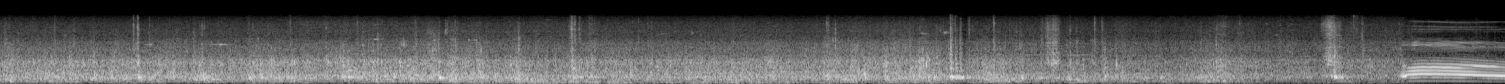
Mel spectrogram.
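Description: A vehicle engine rumbles steadily as it drives over rough ground.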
